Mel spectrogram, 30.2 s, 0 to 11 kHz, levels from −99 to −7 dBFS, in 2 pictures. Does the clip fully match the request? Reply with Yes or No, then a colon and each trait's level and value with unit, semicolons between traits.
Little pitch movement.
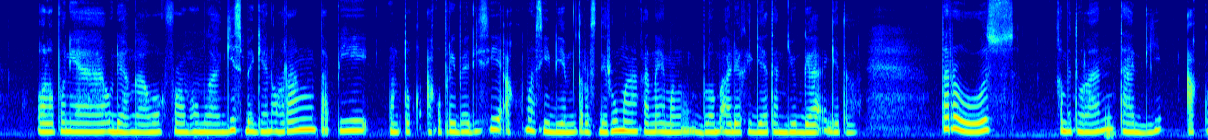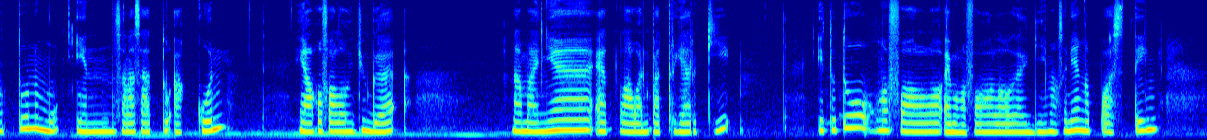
Yes: narrow, 2.3 semitones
